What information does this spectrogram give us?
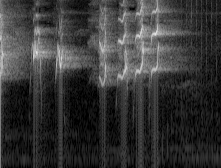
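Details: Long-tailed shrike (cendet trotol) in a training recording for other birds: a short, bright outburst of high twittering and squeaky notes that fades away.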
